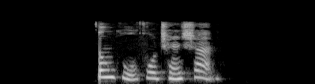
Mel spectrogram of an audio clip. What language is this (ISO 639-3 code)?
zho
